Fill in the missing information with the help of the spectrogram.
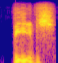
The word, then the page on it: beeves: American English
